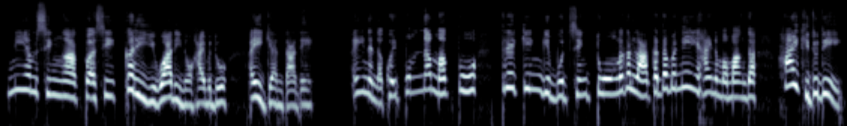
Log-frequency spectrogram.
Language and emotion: Manipuri, angry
